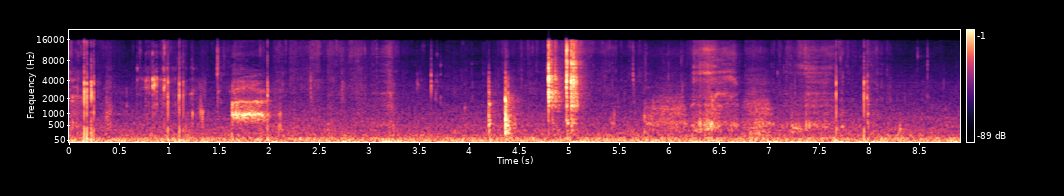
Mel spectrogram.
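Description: Close-miked eating sounds: chewing and wet mouth noises over roasted beef bone marrow, with soft handling of the bones in plastic gloves. A few sharp clicks about halfway through are the loudest.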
